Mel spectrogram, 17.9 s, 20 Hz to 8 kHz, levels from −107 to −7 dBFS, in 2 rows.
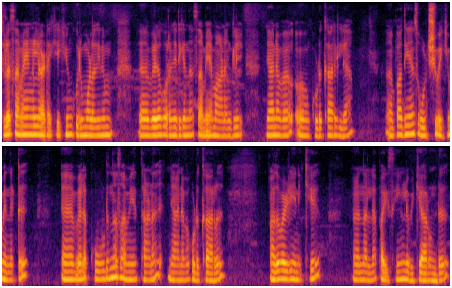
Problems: none marked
